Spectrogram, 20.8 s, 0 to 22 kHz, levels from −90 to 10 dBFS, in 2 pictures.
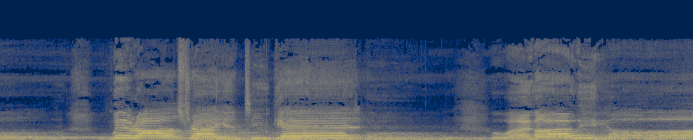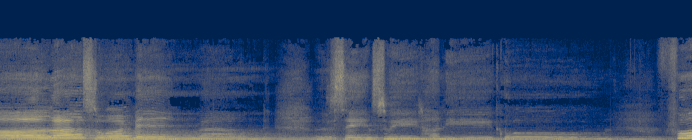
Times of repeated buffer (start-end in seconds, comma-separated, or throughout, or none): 4.00, 13.59, 19.55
